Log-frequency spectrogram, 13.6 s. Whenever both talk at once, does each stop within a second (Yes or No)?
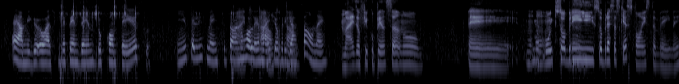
No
